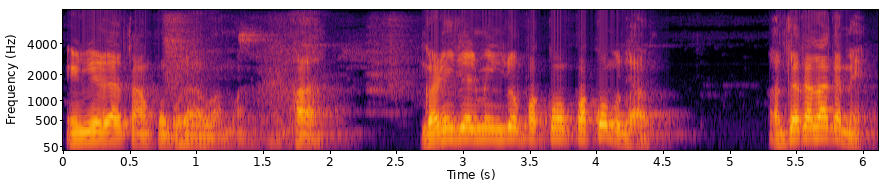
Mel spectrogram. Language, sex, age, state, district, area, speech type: Sindhi, male, 60+, Maharashtra, Mumbai Suburban, urban, spontaneous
